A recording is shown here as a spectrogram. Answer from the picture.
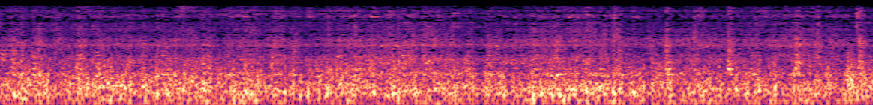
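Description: DEMU (diesel-electric multiple unit) passenger train running, heard from on board: a steady rush of wheel, engine and wind noise.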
